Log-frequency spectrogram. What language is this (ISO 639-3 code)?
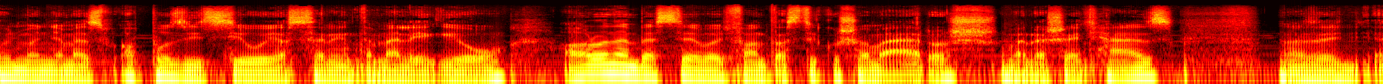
hun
